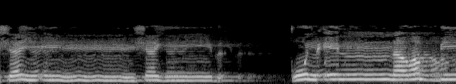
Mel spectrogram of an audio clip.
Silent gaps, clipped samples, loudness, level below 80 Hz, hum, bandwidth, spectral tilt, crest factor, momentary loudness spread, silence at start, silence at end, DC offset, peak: none; under 0.1%; -18 LUFS; -62 dBFS; none; 6.6 kHz; -7 dB/octave; 18 dB; 8 LU; 0 s; 0 s; under 0.1%; 0 dBFS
